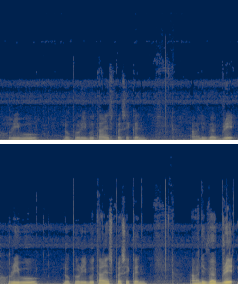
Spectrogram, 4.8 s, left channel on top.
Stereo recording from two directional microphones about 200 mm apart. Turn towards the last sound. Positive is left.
turn(degrees=-55)  # may be behind; listen again after turning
